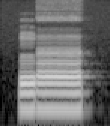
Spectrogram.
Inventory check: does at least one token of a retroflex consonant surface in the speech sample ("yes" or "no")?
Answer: no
